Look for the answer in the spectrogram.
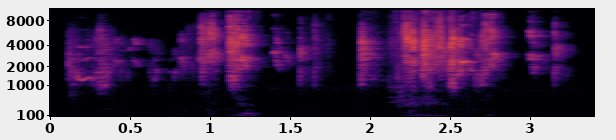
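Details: Pet budgerigars chirping indoors: a dense run of buzzy, scratchy warbles and chatter in two bursts separated by a short pause, with one brief extra chirp near the end.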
